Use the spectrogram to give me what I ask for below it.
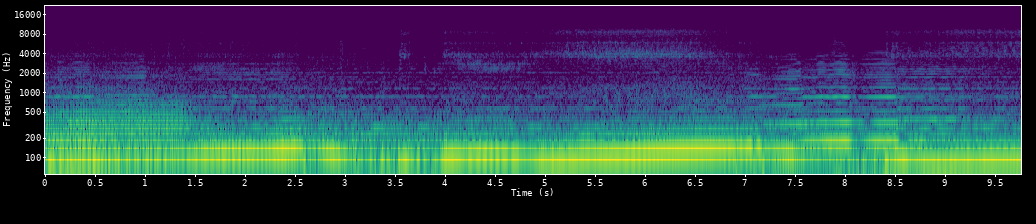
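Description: Engines rev loudly and continuously, their pitch repeatedly climbing and dropping as the throttle is worked, with no pause in the roar across the whole stretch.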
